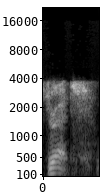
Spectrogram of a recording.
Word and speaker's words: Stretch: Second, your guy got my name wrong. It's Stretch, like Armstrong.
